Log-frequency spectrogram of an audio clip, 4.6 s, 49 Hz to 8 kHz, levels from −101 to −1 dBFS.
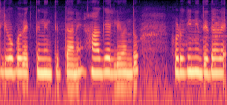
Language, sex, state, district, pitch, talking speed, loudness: Kannada, female, Karnataka, Bidar, 235 Hz, 120 wpm, -12 LUFS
